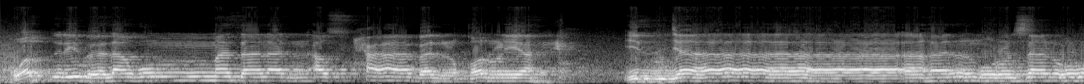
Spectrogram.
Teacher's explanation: Jadi ketika membaca surah Yasin pada ayat yang awalnya wadrib lahum itu, ya, maka ba-nya yang dikolkolah. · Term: qalqalah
